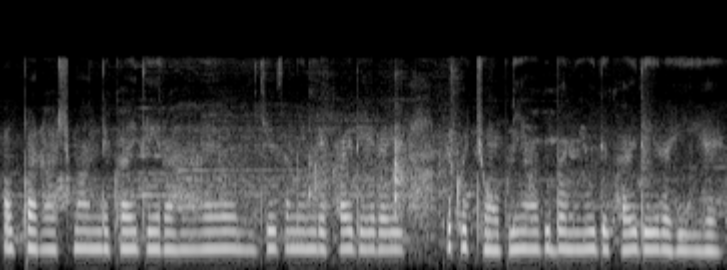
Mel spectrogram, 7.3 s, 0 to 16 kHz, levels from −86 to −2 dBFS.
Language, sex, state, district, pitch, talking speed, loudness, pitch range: Hindi, female, Bihar, East Champaran, 200 Hz, 180 wpm, -23 LUFS, 195-205 Hz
